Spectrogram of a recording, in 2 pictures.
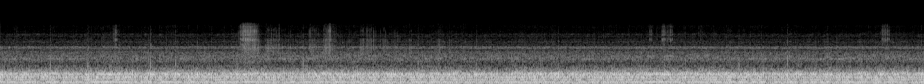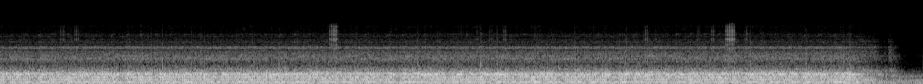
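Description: Race car engine idling steadily, heard from inside the stripped cabin, with a few faint ticks now and then. The sound cuts off suddenly at the end.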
